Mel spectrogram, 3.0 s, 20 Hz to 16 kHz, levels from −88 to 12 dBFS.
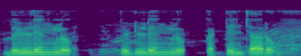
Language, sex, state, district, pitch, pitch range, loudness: Telugu, male, Andhra Pradesh, Sri Satya Sai, 135 Hz, 130-140 Hz, -16 LUFS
